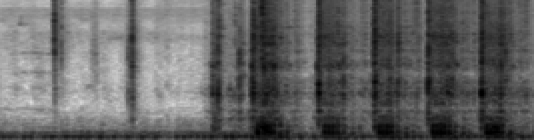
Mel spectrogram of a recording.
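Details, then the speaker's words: Grass cutter, has fuel and spark, dirty carburetor cleaned and primed with gasoline: repeated pull-cord rasps, brief ragged coughs about twice a second that die away, won't keep running; hard starting, fuel not flowing suspected. "Ayaw na naman. Ayaw pa rin naman pero sana pwede na to. Ulit na natin."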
